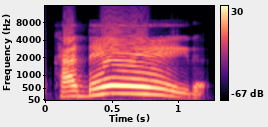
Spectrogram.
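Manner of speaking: "cadeira" shouted as if at the gate, DEI stretched long; calling out loudly. Shown as a demonstration. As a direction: call "cadeira" out, dragging the "dei" high and loud. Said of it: "chama a cadeira, alto no portão". (chamando "cadeira" alto no portão, com o "dei" bem esticado)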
